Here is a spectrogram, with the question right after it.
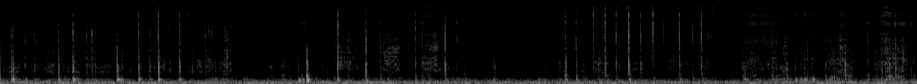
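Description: Fingers rub and flip the paper pages and cover of the same paperback book, with a bead bracelet present. A soft, low, continuous rustle carries through, dotted with many quick, crisp ticks and papery crackles that briefly flash bright. The level stays quiet and even, with one sharper snap near the three-second mark.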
